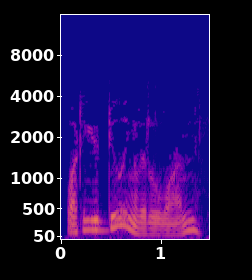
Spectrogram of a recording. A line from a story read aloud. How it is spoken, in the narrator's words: he says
